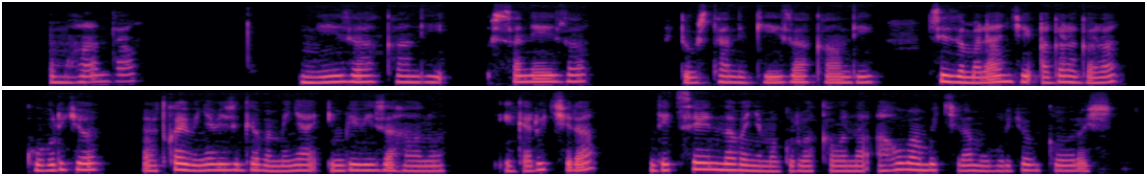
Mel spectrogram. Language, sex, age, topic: Kinyarwanda, female, 18-24, government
